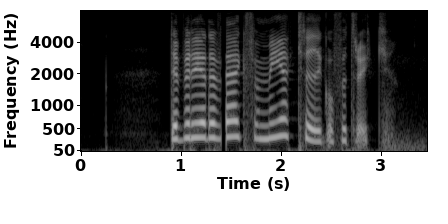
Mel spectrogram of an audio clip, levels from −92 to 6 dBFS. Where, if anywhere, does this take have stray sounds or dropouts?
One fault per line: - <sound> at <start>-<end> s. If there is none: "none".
- dropout at 1.4-1.5 s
